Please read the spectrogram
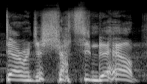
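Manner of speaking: usual speaking voice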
